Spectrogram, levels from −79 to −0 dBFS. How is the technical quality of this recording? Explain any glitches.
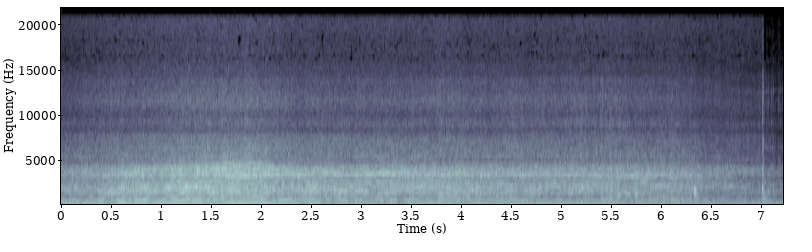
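The technical quality of this recording holds up well, and there are no glitches to explain.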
